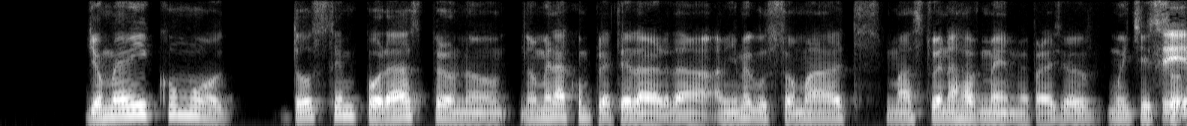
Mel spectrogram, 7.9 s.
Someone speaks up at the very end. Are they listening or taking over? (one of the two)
taking over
